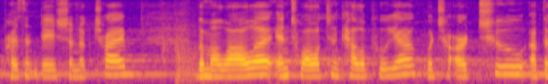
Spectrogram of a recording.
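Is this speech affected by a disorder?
No.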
